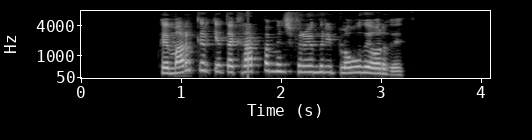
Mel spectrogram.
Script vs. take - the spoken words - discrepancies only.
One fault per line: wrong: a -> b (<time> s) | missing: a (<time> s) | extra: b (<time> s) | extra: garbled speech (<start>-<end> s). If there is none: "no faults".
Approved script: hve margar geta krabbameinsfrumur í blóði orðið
no faults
